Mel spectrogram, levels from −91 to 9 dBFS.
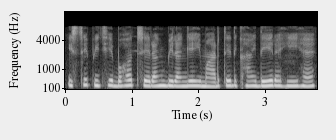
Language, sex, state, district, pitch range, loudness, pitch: Hindi, female, Jharkhand, Ranchi, 215-235 Hz, -13 LUFS, 225 Hz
